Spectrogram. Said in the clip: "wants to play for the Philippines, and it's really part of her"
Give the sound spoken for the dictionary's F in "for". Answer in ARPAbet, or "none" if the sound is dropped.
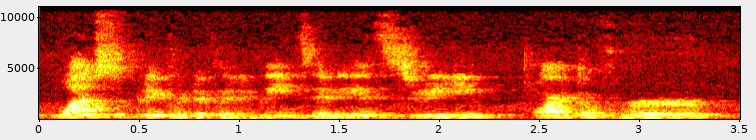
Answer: F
